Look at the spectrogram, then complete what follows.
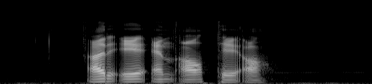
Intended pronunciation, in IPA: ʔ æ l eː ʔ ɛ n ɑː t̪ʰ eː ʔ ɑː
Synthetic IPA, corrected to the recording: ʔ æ ɾ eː ʔ ɛ n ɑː t̪ʰ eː ʔ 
